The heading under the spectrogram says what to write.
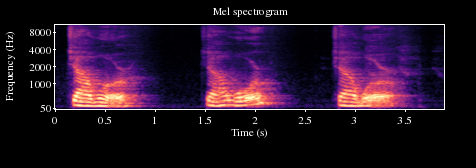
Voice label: "djawur", Dhurga

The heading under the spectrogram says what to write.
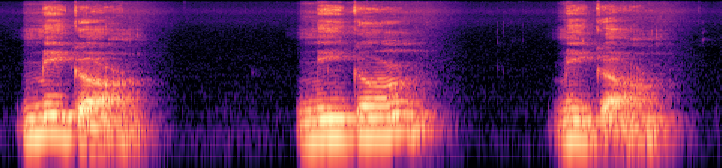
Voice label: "miigurn", Dhurga

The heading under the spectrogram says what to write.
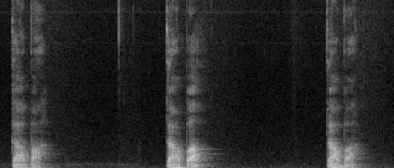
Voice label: "dhaba", Dhurga

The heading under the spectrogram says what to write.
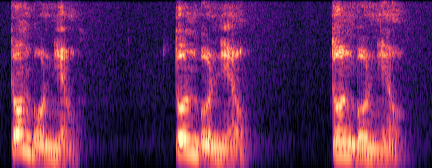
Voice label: "dhunbunyil", Dhurga

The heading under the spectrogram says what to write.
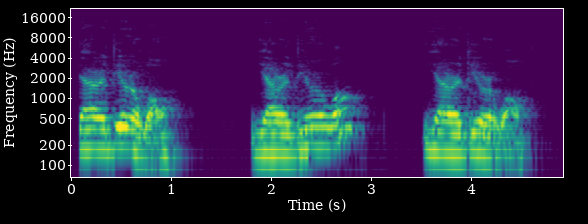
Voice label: "yaradirawal", Dhurga; two days time; dulagaal

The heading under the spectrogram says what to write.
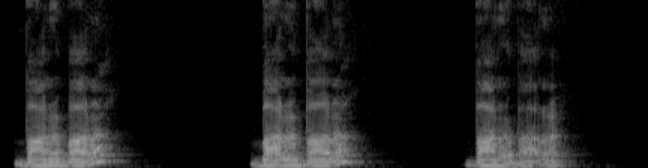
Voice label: "barra-barra", Dhurga

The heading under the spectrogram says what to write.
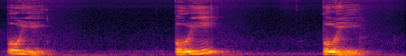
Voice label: "buyi", Dhurga

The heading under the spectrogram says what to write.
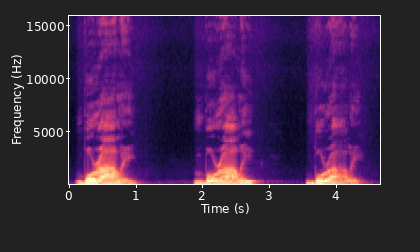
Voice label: "buraali-", Dhurga

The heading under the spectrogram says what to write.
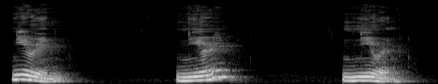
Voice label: "njirinj", Dhurga

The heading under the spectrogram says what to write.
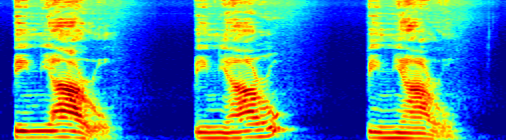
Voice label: "binyaaru", Dhurga

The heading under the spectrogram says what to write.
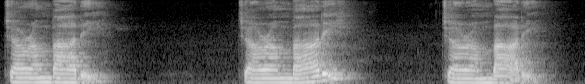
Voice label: "djarambaadhi", Dhurga

